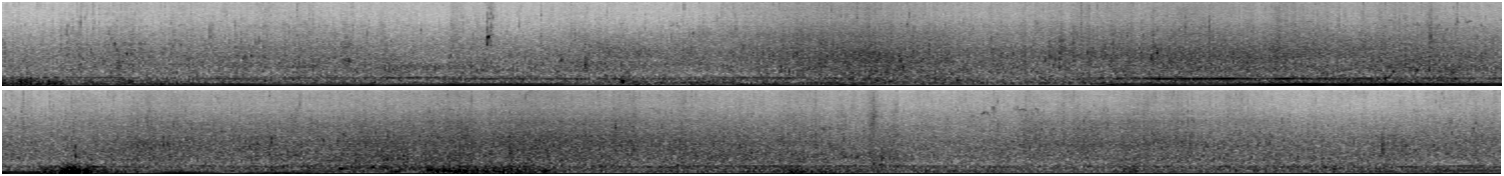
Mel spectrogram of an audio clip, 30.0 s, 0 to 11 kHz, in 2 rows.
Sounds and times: calm waves 0:00.0 - 0:29.9

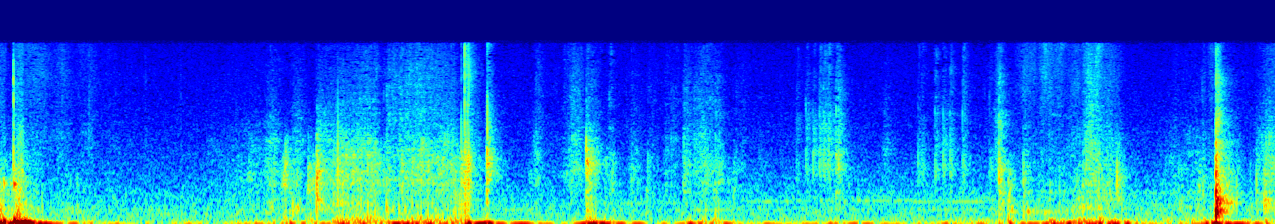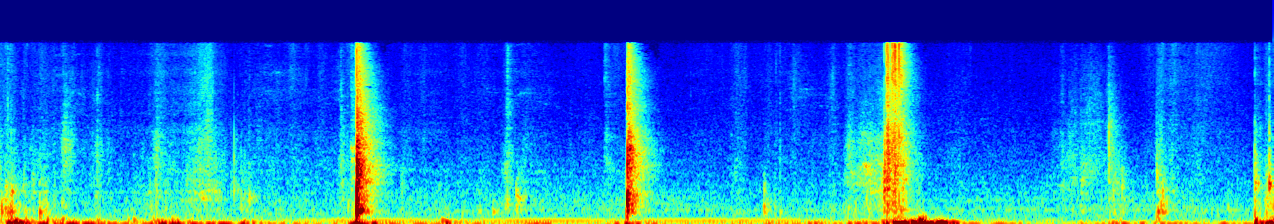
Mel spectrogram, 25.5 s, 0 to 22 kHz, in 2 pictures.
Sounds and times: Book opening 0:21.5 - 0:22.0

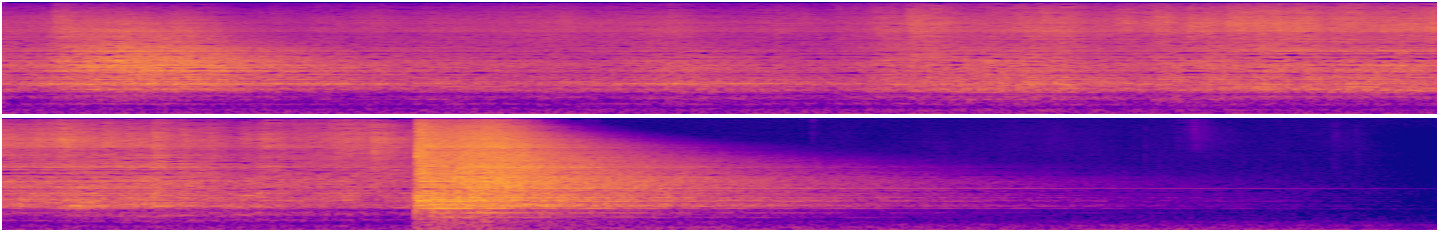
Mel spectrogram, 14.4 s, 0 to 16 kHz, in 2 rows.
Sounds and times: drag & drop of heavy metal poles 0:00.0 - 0:11.3
natural reverb 0:09.3 - 0:12.9

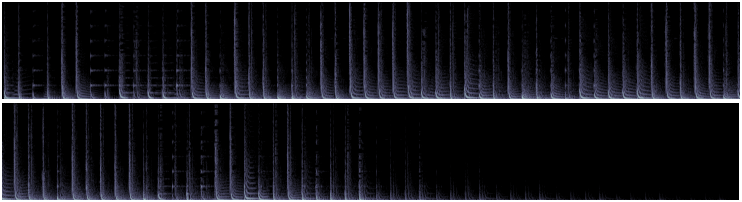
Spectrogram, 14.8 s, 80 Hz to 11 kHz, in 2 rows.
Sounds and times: arpeggiated loop 0:00.0 - 0:11.4

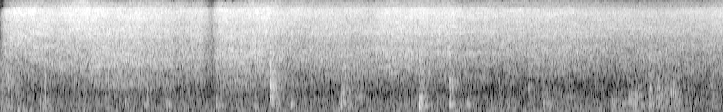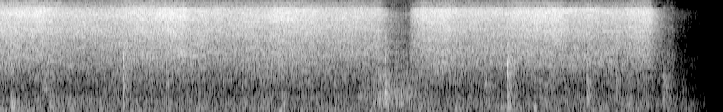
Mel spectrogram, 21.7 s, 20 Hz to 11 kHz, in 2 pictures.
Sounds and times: Wagner SteamCleaner cleaning the floor 0:00.0 - 0:21.0

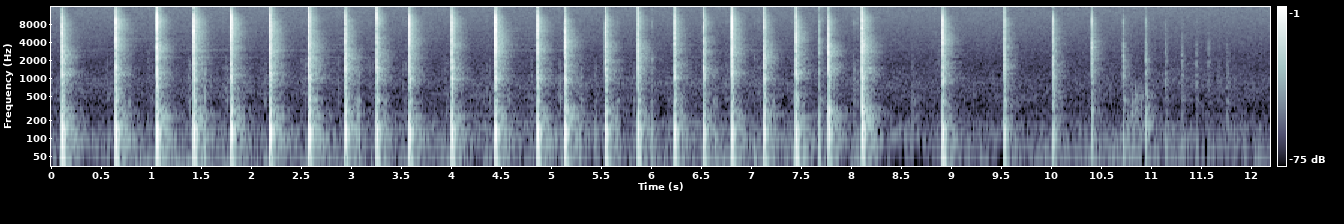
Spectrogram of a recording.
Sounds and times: underinflated basketball bouncing 0:00.1 - 0:08.3

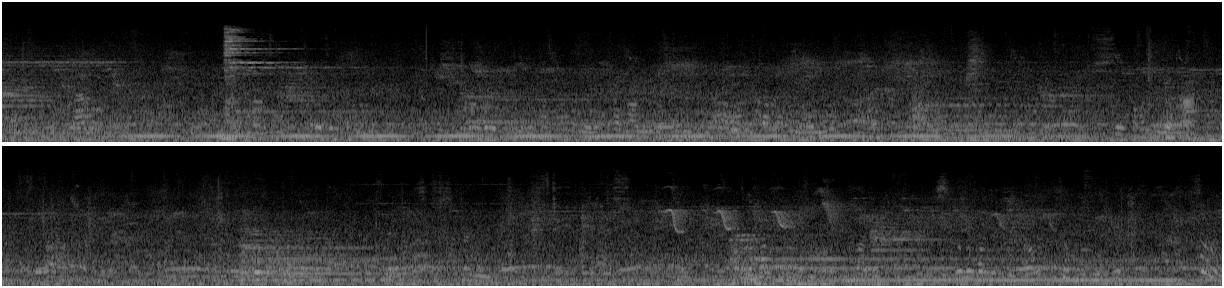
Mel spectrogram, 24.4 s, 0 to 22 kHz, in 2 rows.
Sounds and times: voices 0:00.0 - 0:24.4
children 0:19.6 - 0:20.2

